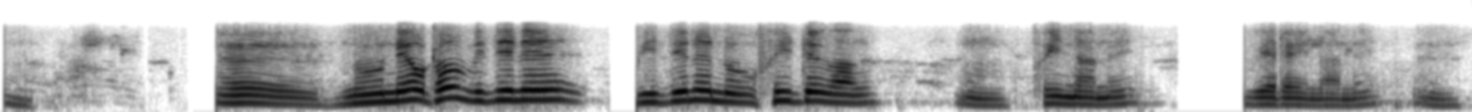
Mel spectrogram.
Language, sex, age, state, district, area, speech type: Bodo, male, 60+, Assam, Chirang, rural, conversation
